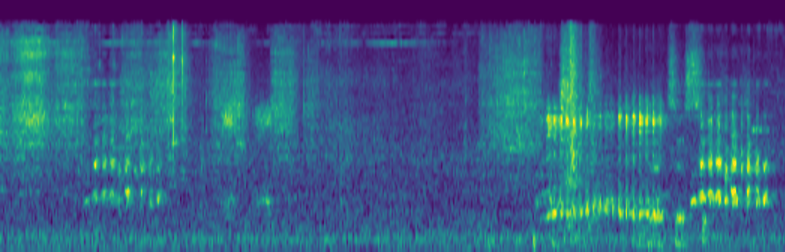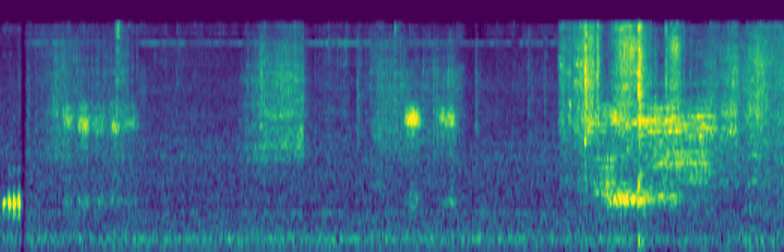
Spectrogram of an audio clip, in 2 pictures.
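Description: A toy robot dinosaur plays electronic roars and growls.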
